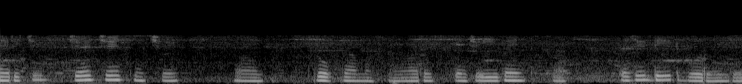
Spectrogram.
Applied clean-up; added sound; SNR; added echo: none; Subway, metro, underground; 14 dB; none.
